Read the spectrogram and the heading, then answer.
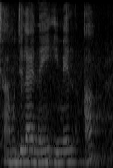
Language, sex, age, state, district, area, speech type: Sindhi, female, 60+, Delhi, South Delhi, urban, read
